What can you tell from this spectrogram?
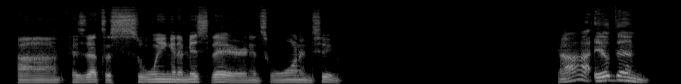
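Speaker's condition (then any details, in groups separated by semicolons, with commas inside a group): No condition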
